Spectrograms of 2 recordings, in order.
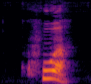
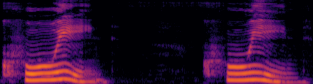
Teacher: Q borrows the C and the W sound Q. So when you see a Q, you need to say qu like in queen.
